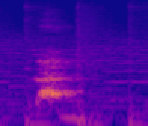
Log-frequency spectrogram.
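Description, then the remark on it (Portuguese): A dog named Morelli lets out a short run of barks, one louder, fuller woof in the middle flanked by softer yips, with no talking. “O Morelli, o Morelli já quer saber quem é.”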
